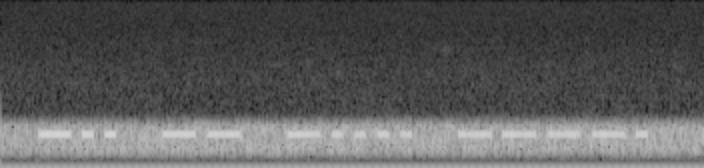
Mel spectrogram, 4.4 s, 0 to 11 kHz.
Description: Morse code, heard as a keyed tone, about 17 wpm, spaced as for 15 wpm, 680 Hz, with noise. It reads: DM69
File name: beacons / k0ec-b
